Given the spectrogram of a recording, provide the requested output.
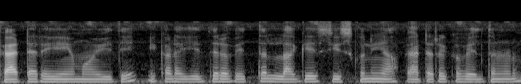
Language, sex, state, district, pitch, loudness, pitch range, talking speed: Telugu, male, Andhra Pradesh, Sri Satya Sai, 125 Hz, -25 LUFS, 120-130 Hz, 140 wpm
